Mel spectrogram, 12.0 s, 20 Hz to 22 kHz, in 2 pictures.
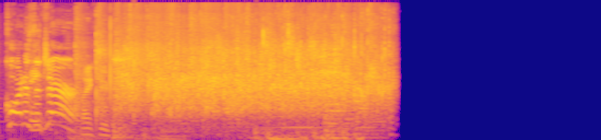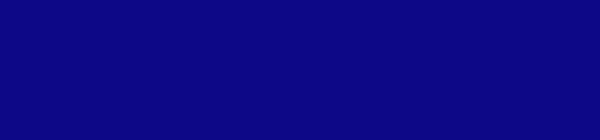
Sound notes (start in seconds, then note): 0.7 audience applauding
